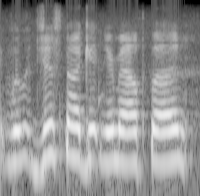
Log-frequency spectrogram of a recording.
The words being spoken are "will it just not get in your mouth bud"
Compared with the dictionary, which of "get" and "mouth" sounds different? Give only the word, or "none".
none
